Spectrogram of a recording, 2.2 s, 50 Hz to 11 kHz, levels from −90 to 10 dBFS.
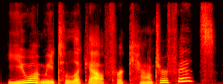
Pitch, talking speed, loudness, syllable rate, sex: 225 Hz, 215 wpm, -17 LUFS, 4.9 syllables/s, female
